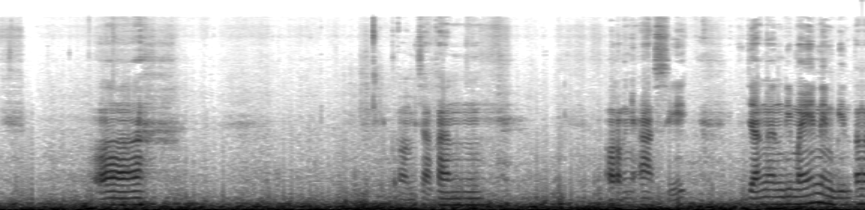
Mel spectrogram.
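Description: Steady low rumble of a car heard from inside the cabin, with a man talking in short phrases over it.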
